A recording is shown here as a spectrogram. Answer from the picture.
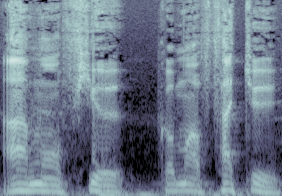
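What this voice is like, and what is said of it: Strong Alsatian accent. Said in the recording (French): “Il avait un très fort accent alsacien ... il parlait alsacien”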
